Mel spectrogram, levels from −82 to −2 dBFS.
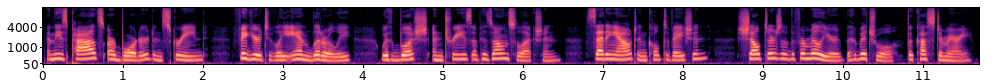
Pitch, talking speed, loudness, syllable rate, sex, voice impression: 225 Hz, 150 wpm, -19 LUFS, 5.6 syllables/s, female, very feminine, slightly young, slightly adult-like, very thin, tensed, slightly powerful, bright, hard, very clear, slightly halting, slightly cute, intellectual, slightly refreshing, very sincere, slightly calm, friendly, reassuring, slightly unique, elegant, sweet, slightly lively, very kind, slightly modest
